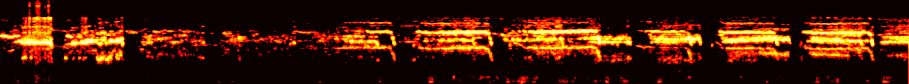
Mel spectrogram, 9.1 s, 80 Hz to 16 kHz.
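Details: During an adult's food delivery to a young bird at the Żerań power plant nest in Warsaw, Poland, on 15 August 2022, peregrine falcons give a loud opening screech. Quieter notes follow, then drawn-out, grating wails repeated about every second.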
